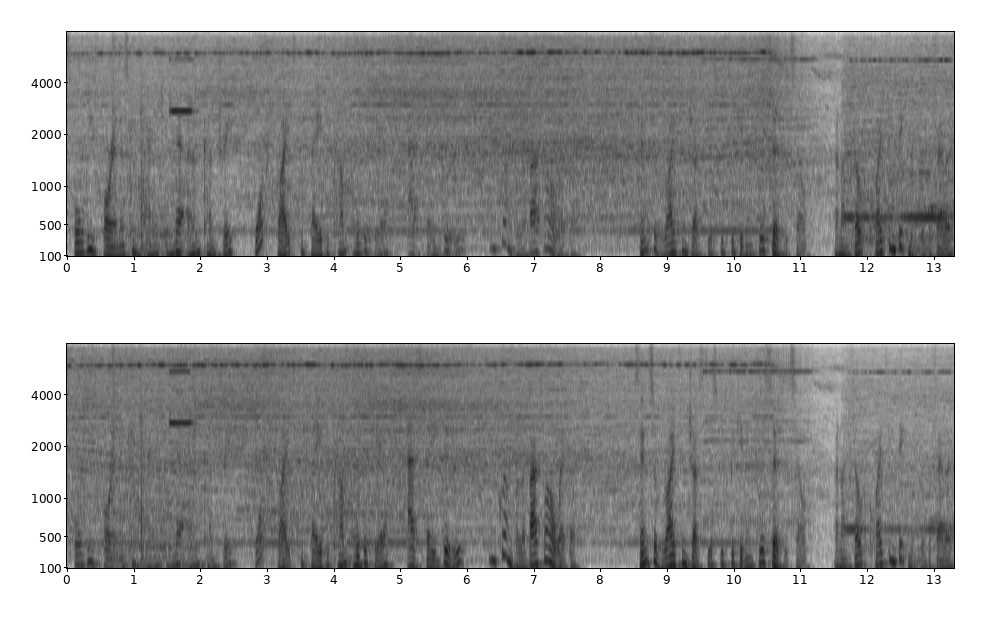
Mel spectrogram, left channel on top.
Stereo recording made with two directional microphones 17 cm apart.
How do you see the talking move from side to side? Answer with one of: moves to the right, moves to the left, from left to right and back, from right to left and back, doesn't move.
from left to right and back.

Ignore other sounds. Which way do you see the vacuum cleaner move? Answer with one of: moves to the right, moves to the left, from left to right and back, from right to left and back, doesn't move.
moves to the left.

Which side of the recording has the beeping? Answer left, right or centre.
right.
